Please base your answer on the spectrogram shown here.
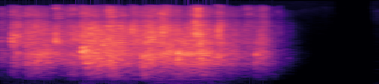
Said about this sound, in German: Gebt ihnen einen warmen Applaus.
